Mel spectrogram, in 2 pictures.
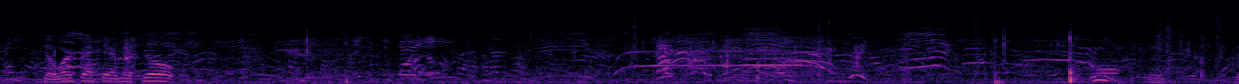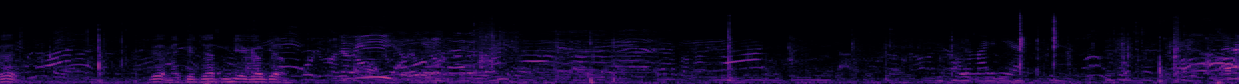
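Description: Young players shout and chatter outdoors.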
